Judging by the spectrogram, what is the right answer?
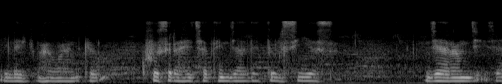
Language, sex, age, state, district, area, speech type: Maithili, female, 45-60, Bihar, Begusarai, rural, spontaneous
